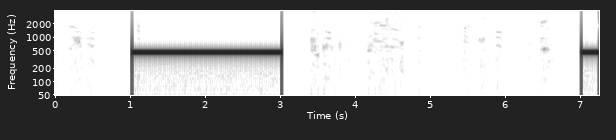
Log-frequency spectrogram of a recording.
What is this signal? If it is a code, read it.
Ringback tone (North America), 440 + 480 Hz.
